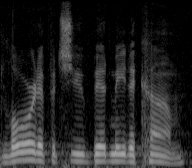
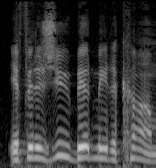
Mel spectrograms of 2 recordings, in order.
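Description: First: Said in the usual way. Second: Higher and louder plea; bold eager call. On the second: Acted. Peter begging Jesus to call him onto the water, loud. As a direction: shout the request across the waves. Peter's request, acted boldly.

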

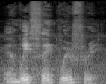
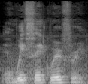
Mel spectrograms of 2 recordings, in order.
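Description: Both takes have the same delivery.

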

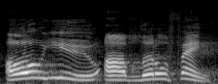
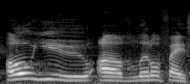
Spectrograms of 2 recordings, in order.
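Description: First: Even slower and louder, every word weighted; repeat louder. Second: Slow, loud, drawn-out group chant; congregation repeating. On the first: Pastor asks the church to say it once more, slow and loud. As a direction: lean hard into it the second time. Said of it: "Say it with me one more time". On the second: Pastor leads the church in repeating it slowly. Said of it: "say those last, uh, five words with me". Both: Shown as a demonstration.

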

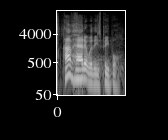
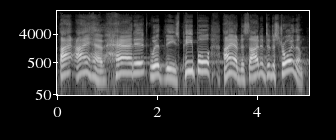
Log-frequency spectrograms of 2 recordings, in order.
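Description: First: Low, quick, understated exasperation; fed up. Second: Higher, emphatic divine declaration; emphatic exasperation. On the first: God privately fed up with the Israelites, understated exasperation. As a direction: mutter it low and fast, fed up. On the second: God tells Moses he's done with these people, emphatic exasperation. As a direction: draw it out higher, as a decree. God's decree, repeated more forcefully. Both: Acted.

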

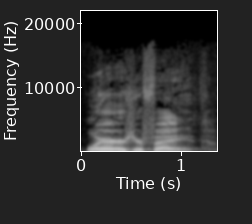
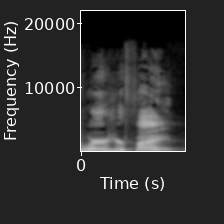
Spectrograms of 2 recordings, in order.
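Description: First: "Where's your faith?" said slowly, each word stretched; a gentle, slow rebuke from Jesus; slow, drawn-out question. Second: "Where's your faith?" pitched higher, stress on "faith" with a falling end; a lightly voiced Jesus challenging Peter; higher, pointed question. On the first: Retold or imitated. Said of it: "What's he say?". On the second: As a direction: ask "Where's your faith?" up high, pressing on "faith". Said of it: "Jesus looks at him and says".

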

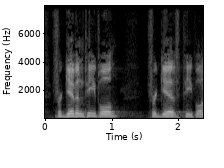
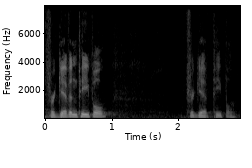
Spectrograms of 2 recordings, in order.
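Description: First: Full-voiced, emphatic repeat of the main point; clear, projected preaching; firm restatement. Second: Very soft and low, with a weighty pause; grave, quiet statement; hushed key line. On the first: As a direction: state it out firmly with a pause in the middle. Same key line repeated out loud. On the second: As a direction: drop almost to a murmur for the main point. Key line first said softly, then repeated. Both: Real, not acted.

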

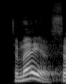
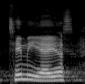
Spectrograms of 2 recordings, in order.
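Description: First: Timaeus said as tuh-MAY-us; elder's pronunciation. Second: Timaeus said as TIM-ee-AY-us; alternative pronunciation. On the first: Preacher repeats an elder's correction, Timaeus as tuh-MAY-us. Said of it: "how'd you pronounce it earlier". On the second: Preacher unsure of a name, Timaeus as TIM-ee-AY-us. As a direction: draw Timaeus out into four syllables, TIM-ee-AY-us. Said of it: "however you want to say it". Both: Shown as a demonstration.

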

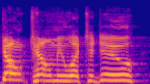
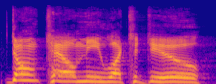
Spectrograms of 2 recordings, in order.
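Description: First: Defiant retort. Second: Slow, loud, defiant snap back; defiant retort. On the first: Same retort voiced again. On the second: Pastor mocking a defiant world, loud and slow. Rebellious retort voiced in sermon. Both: Acted. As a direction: throw it back like a rebellious child.

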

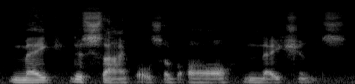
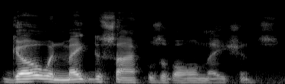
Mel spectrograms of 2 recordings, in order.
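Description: First: "Make" leaned on, the whole line slow and soft; stress on MAKE. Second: Commanding quote. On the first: Preacher pointing out the active verb "Make" to the congregation, slow soft stress. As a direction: dwell on "Make" as the active verb, softly and slowly. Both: Shown as a demonstration. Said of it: "the active verb in this".

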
